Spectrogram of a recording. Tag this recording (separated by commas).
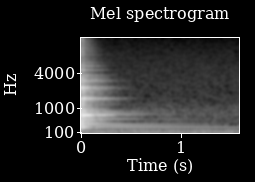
Bowed string instrument, Music, Musical instrument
